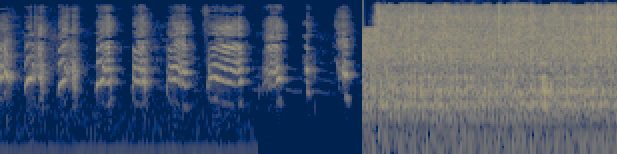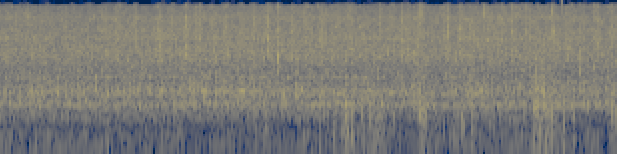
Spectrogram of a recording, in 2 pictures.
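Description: Laughter for the first couple of seconds, then after a brief silence a car engine running steadily, its top end exposed with the valve cover removed, with a few sharp clicks near the end.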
